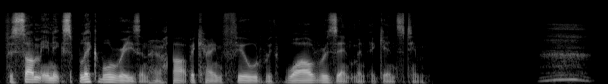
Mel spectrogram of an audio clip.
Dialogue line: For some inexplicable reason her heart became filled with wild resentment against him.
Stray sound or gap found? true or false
true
